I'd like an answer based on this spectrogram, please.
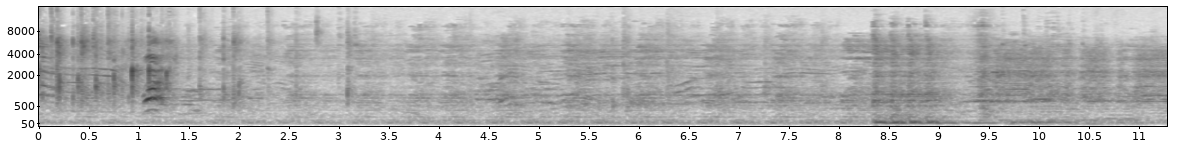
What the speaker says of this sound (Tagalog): palakpak muna tayo, kids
